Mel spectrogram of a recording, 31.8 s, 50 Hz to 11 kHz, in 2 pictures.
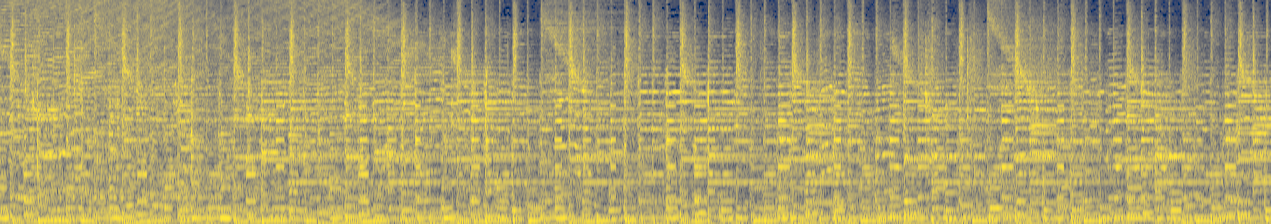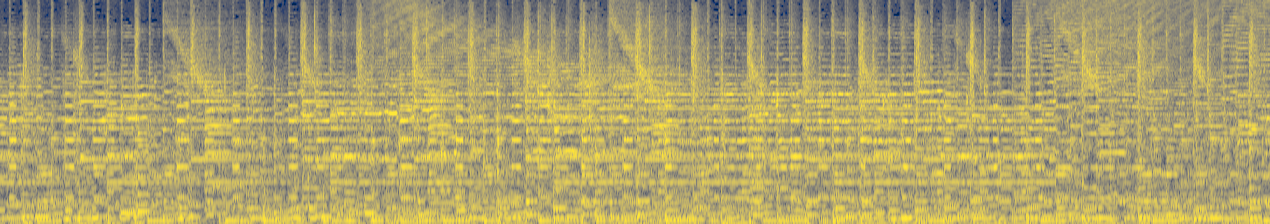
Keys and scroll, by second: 11.9 a, 14.1 super+j, 15.2 v, 18.1 i, 18.9 v, 27.2 a, 28.9 super+j, 30.0 a.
